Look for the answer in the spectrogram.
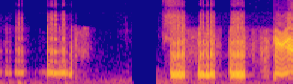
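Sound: telephone dialing tones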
